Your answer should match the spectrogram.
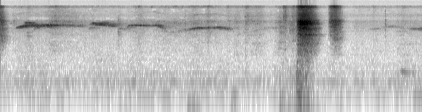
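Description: High, thin chirps, like a small bird's, for the first two seconds, then a sharp smack about three seconds in, followed by a smaller one.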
